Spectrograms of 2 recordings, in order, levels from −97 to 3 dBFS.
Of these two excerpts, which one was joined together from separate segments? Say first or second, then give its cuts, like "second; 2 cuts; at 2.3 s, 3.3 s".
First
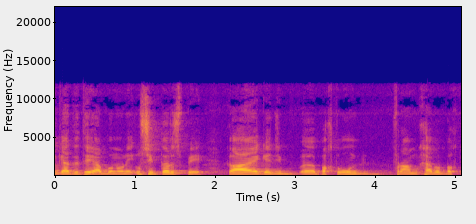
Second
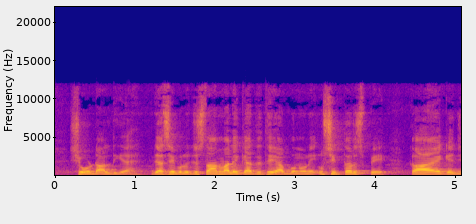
second; 1 cut; at 1.1 s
